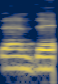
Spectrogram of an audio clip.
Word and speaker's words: Anodea: Is that correct, Anadea?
